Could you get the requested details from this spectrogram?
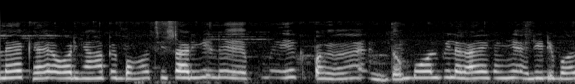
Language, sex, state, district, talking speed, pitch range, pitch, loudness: Hindi, male, Bihar, West Champaran, 165 wpm, 275-305 Hz, 295 Hz, -17 LUFS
